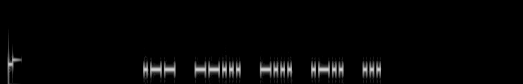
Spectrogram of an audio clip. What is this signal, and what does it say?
Morse code, heard as a keyed tone, about 34 wpm, spaced as for 25 wpm, 700 Hz. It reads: W7BLS
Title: USA Call Signs - 5 Characters - 2x Character Spacing - 35wpm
